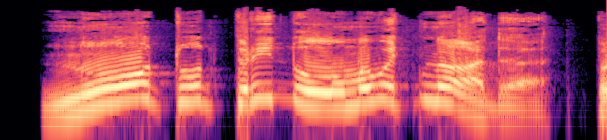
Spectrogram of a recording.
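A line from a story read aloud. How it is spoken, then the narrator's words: Drawled. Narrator (Russian): протянул парень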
